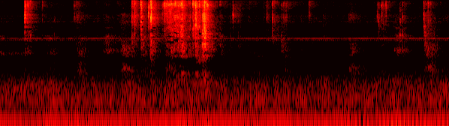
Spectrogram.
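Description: Foil wrapper being peeled off a wedge of processed triangle cheese, giving a few quick crinkling rustles about a second and a half in, over a steady low hum.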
